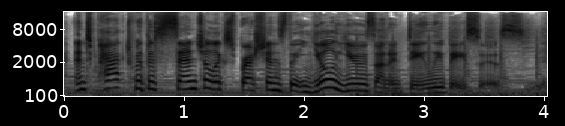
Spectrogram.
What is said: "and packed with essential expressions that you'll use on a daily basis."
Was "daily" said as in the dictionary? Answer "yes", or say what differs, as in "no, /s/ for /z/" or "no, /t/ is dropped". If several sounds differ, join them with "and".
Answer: yes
